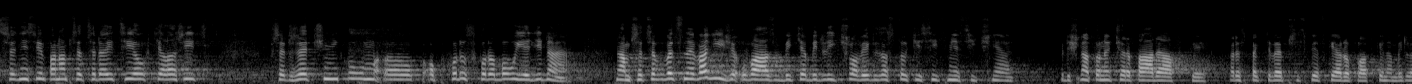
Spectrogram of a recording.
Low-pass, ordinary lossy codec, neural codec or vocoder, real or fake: 9.9 kHz; Opus, 24 kbps; none; real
